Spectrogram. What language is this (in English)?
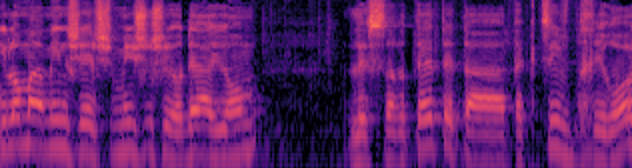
Hebrew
